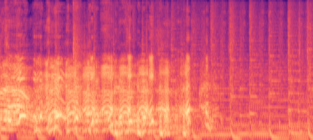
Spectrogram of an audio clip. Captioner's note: group laughs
